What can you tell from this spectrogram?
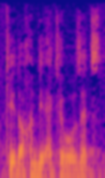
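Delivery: ordinary delivery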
